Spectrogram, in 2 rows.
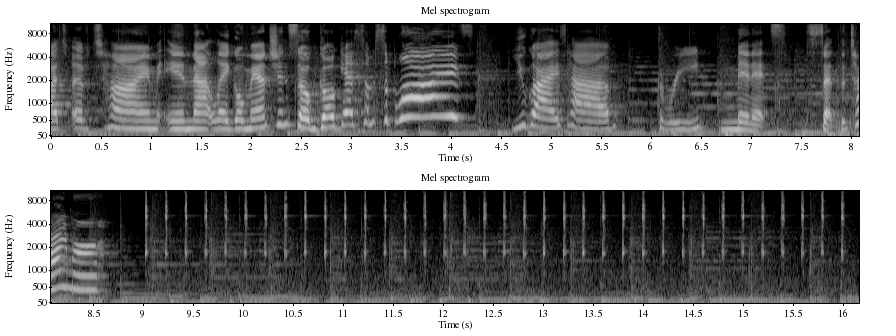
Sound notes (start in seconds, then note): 9.0 clock ticking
